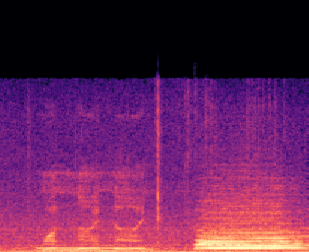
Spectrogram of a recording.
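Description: A passing train sounds its horn in long, tonal blasts, first a lower chord, then a louder, richer one that holds steady under a spoken voice.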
